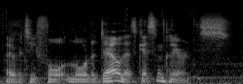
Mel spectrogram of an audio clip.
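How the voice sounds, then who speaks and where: A man runs a flight sim livestream, talking informally to his audience and greeting viewers by name. He speaks fairly quickly in a lowish voice, with clear background noise on the stream.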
